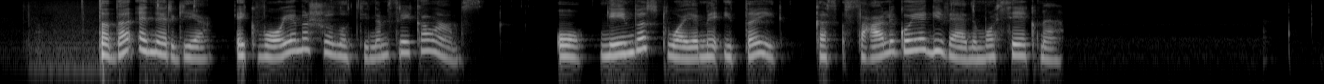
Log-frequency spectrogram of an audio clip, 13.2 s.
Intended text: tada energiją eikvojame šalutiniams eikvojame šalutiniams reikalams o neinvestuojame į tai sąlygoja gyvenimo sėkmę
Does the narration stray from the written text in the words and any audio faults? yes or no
yes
